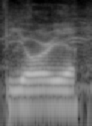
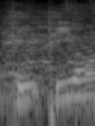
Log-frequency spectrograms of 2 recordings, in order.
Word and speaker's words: Peoria: Ian Patterson nearly reeled in there from Torrin Hill, the tight end out of Peoria, Arizona. Is that how you say it? Peoria? Peoria?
